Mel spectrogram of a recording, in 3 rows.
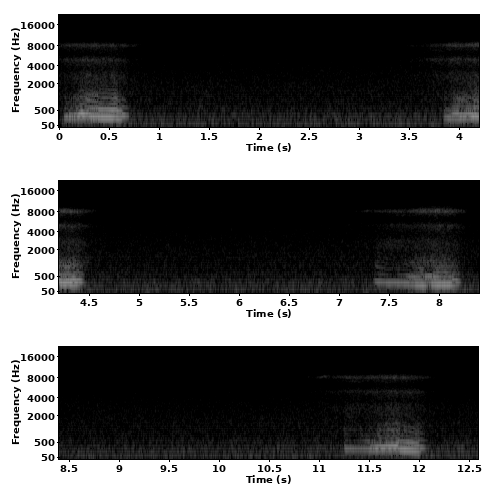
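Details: Regular rattling snores during sleep, about 16 a minute, with quiet pauses between breaths; ordinary snoring.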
